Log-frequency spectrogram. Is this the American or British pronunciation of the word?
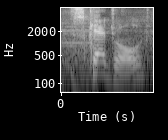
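American. The word is said the American way. "One is the American way"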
